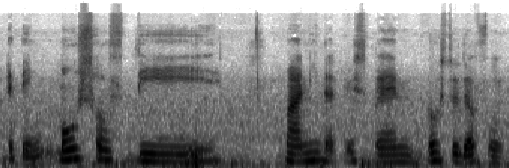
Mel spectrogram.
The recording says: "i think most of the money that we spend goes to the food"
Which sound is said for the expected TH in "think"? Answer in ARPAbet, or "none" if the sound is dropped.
T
